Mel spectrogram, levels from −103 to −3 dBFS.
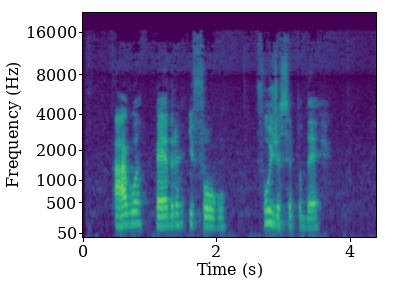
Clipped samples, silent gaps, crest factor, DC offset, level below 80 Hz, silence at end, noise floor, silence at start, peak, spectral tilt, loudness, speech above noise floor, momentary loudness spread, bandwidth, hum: under 0.1%; none; 26 dB; under 0.1%; -78 dBFS; 0.9 s; -70 dBFS; 0.45 s; -6 dBFS; -4.5 dB/octave; -31 LUFS; 40 dB; 12 LU; 16.5 kHz; none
